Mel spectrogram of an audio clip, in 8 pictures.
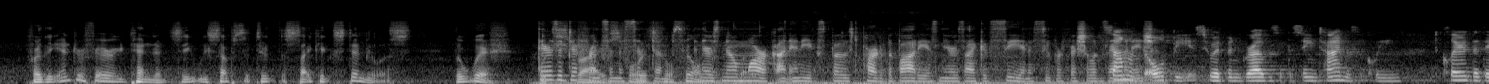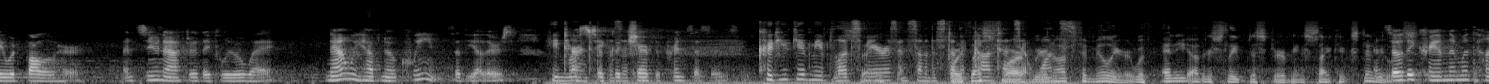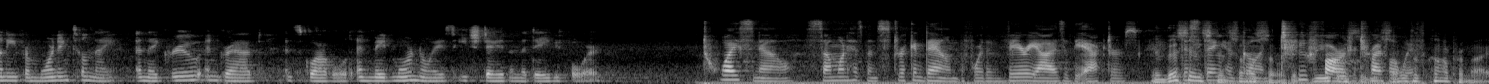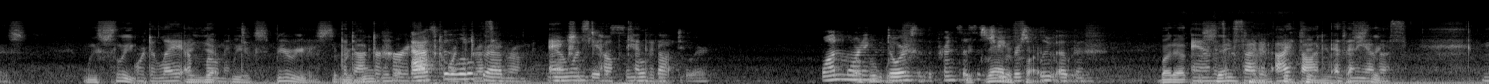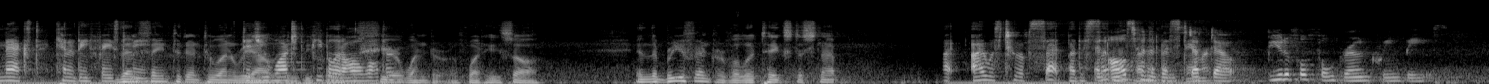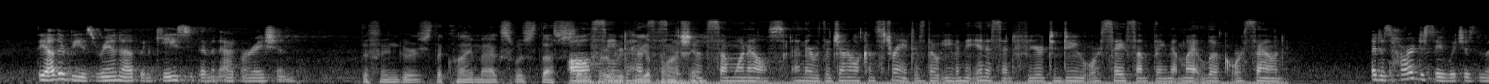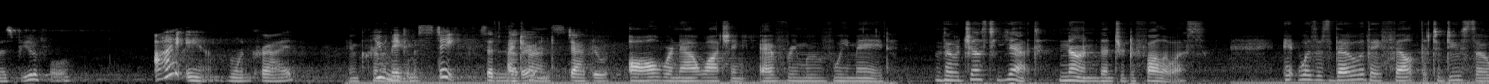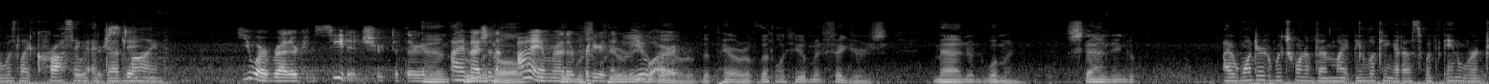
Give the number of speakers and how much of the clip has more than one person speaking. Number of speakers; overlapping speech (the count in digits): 3, about 28%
